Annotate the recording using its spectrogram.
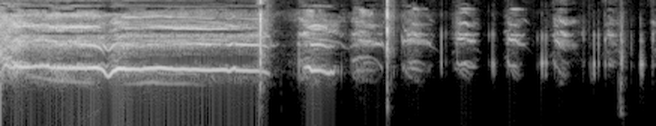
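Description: A long, loud, high-pitched cry that holds one pitch for nearly two seconds and breaks off suddenly, followed by a quick run of short chirping calls.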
